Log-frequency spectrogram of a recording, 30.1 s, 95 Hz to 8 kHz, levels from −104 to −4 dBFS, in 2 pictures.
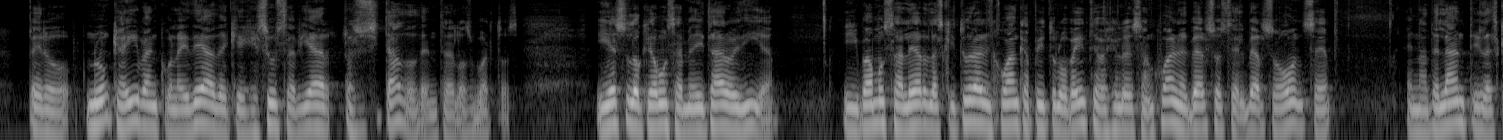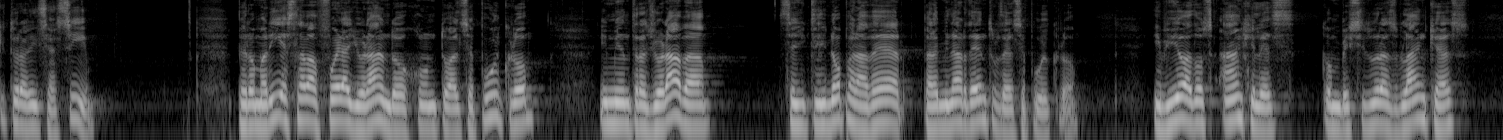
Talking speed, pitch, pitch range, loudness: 160 wpm, 145 Hz, 130-155 Hz, -41 LUFS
